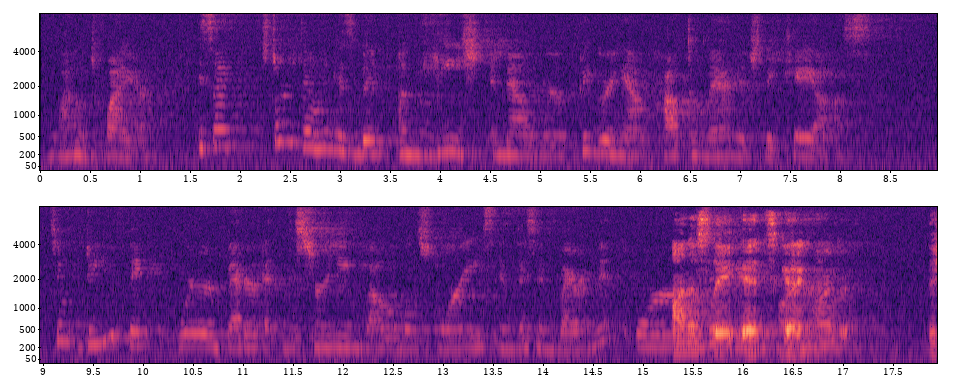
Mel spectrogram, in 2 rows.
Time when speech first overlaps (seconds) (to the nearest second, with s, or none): 15 s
